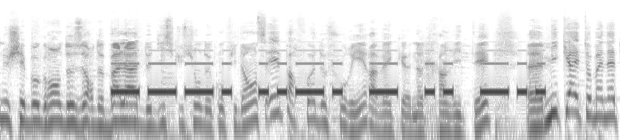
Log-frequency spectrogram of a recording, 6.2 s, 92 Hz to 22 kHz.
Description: Morse code (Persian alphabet), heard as a keyed tone, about 13 wpm, 610 Hz. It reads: چفتید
